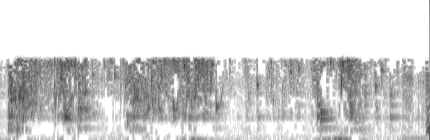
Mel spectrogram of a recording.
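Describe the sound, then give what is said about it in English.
Running water splashing over hands being washed, a fluctuating, gurgling stream with uneven surges. “I am brushing my teeth now. I am washing my hands now.”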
